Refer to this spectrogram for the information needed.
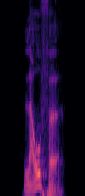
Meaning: dative singular of Lauf
- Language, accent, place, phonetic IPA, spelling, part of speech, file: German, Germany, Berlin, [laʊ̯fə], Laufe, noun, De-Laufe.ogg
